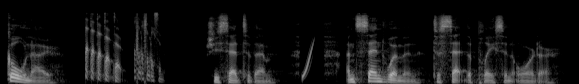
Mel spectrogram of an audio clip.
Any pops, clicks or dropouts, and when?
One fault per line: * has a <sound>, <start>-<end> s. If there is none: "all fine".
* has a chirp, 0.9-1.7 s
* has a chirp, 3.0-3.2 s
